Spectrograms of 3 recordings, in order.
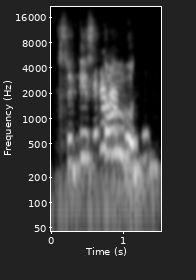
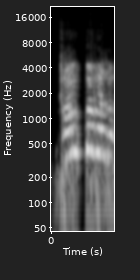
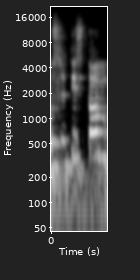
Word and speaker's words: স্মৃতিস্তম্ভ: খুব সুন্দর লিখেছো বাবা কিন্তু তুমি উচ্চারণ তো একটু ভুল বলেছ স্মৃতিস্তম্ভ স্থভ স্থভ বলবে না আমার সাথে বলো স্মৃতিস্তম্ভ বলতো স্মৃতিস্তম্ভ হ্যাঁ থ্যাঙ্ক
